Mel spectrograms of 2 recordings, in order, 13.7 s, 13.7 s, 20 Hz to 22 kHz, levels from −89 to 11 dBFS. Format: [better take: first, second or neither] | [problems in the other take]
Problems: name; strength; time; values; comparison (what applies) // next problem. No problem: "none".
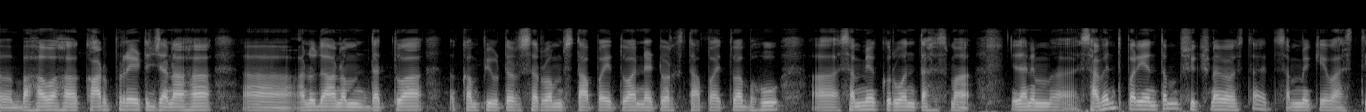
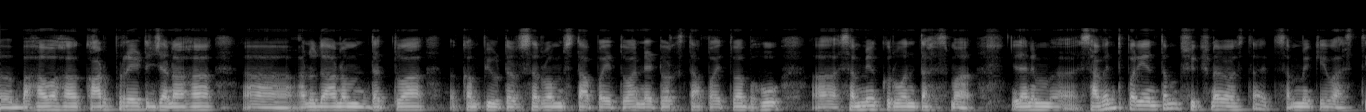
first | room echo; dies away in 0.3 s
